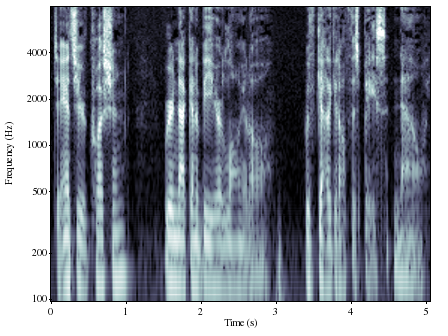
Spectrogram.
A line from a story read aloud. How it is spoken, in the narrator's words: exclaimed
